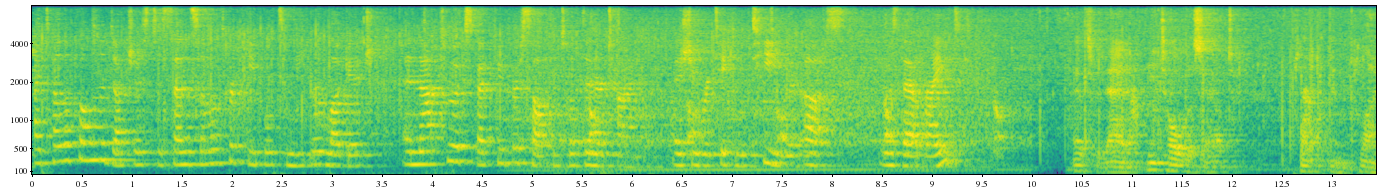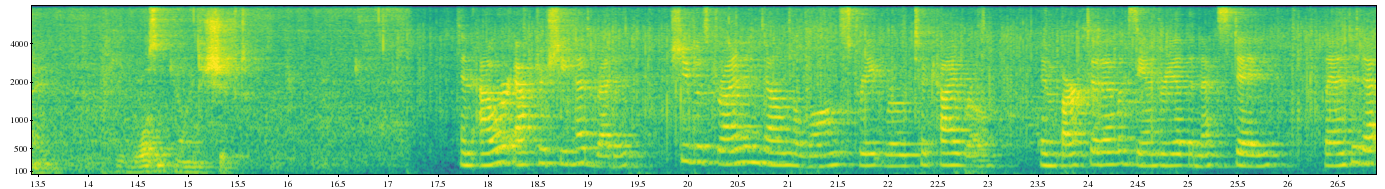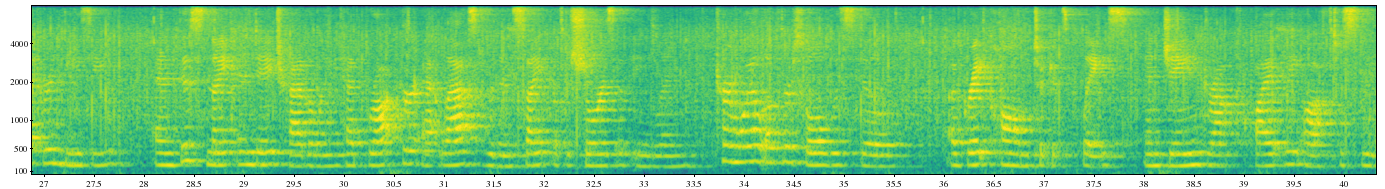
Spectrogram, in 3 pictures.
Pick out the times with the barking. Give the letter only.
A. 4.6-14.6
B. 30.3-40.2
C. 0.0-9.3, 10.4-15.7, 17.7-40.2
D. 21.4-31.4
A.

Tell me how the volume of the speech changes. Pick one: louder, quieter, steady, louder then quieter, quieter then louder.
steady.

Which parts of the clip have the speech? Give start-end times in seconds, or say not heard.
0.0-9.3, 10.4-15.7, 17.7-40.2.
